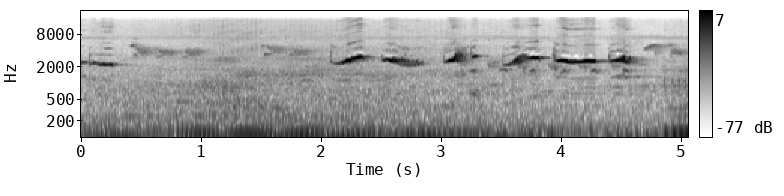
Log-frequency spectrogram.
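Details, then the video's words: Sooty-headed bulbul singing as a lure recording, a run of clear whistled, slightly warbling notes gathering pace in the second half over a steady low hum. "PANCINGAN KAPAS TEMBAK DIJAMIN NYAUT"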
